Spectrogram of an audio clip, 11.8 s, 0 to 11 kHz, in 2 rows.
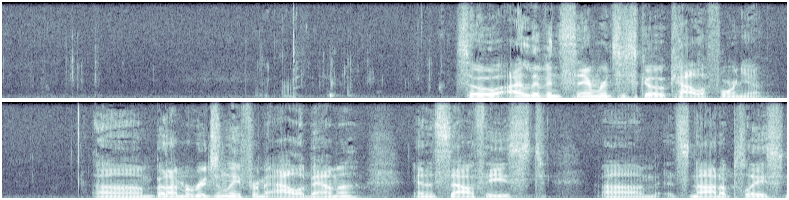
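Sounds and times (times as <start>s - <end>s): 
person sipping water: 1.6s - 3.4s
slurping and swallowing: 1.8s - 3.4s
speech: 3.5s - 5.8s, 6.6s - 11.7s.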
